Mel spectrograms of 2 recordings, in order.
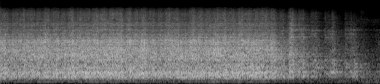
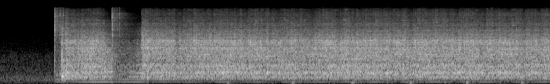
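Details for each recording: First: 1969 John Deere 112 Patio tractor cranked over on what is believed to be its original spark plug: an even, brisk whirring crank at roughly three beats a second that doesn't catch. Normal cranking, and the starter is judged good. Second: 1969 John Deere 112 Patio tractor, cranked with raised voltage: steady fast starter whirr with even, light puffs and no heavy compression pulses; sounds like little or no compression though air exits exhaust, intake likely closing.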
